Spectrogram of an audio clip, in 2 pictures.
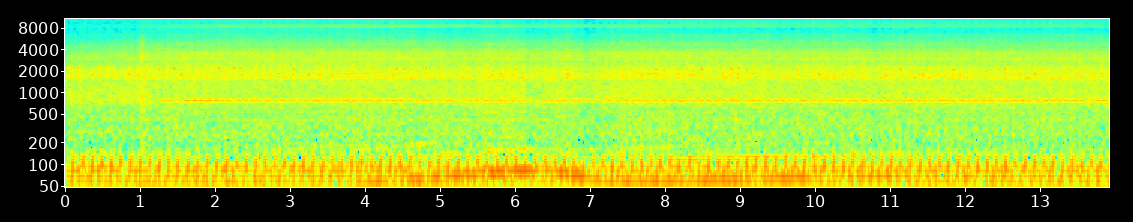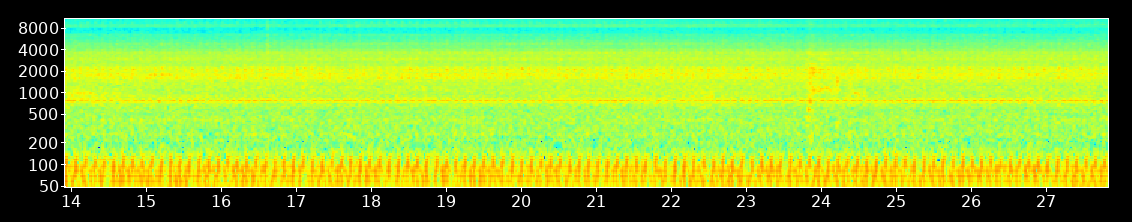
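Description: A motorcycle engine idles close by with a low, steady rumble.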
